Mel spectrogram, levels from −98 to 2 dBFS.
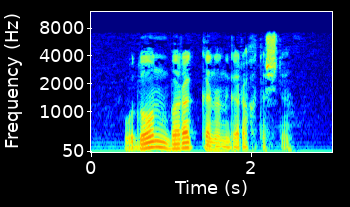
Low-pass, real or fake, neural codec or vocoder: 7.2 kHz; real; none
